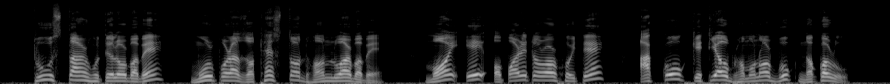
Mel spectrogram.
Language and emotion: Assamese, angry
